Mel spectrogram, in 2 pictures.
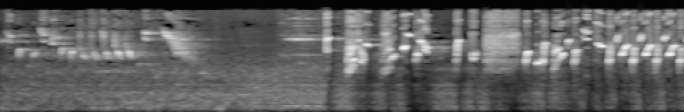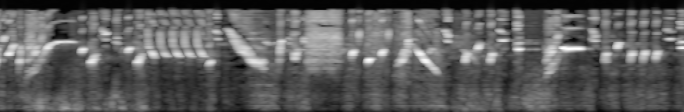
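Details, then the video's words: European goldfinch mating call for preparing the female to breed: soft buzzy trills over background hum, then from the third second a continuous busy twittering of chirps and slurred notes. "تغريد الحسون نذاءات التزاوج لتجهيز أنثى الحسون"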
